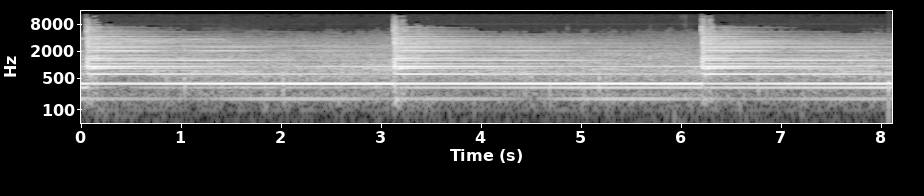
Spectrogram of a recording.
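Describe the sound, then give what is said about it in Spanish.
Three resonant New Year's Eve clock bell chimes strike at steady, roughly three-second intervals, each ringing out with a long sustained hum that carries into the next stroke, with no voices. “Pues justo hace prácticamente un año, en aquellas campanadas, nadie se podía imaginar lo que estaba por venir.”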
